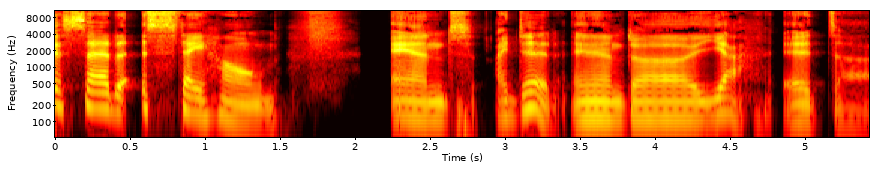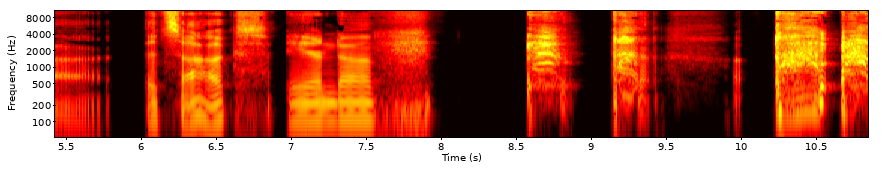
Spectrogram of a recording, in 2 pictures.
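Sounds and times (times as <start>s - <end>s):
speech: 0.0s - 8.0s, 8.6s - 9.5s, 10.2s - 10.6s
sick person coughing: 8.6s - 9.6s, 10.2s - 10.8s.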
